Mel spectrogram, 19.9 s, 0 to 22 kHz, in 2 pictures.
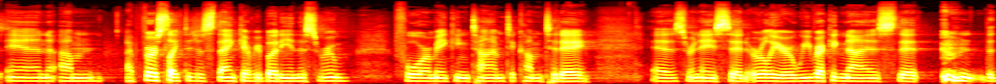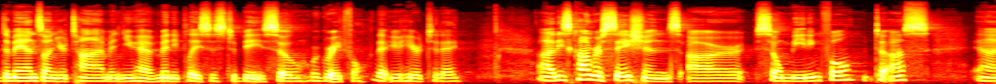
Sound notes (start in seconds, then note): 9.4 clears her throat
